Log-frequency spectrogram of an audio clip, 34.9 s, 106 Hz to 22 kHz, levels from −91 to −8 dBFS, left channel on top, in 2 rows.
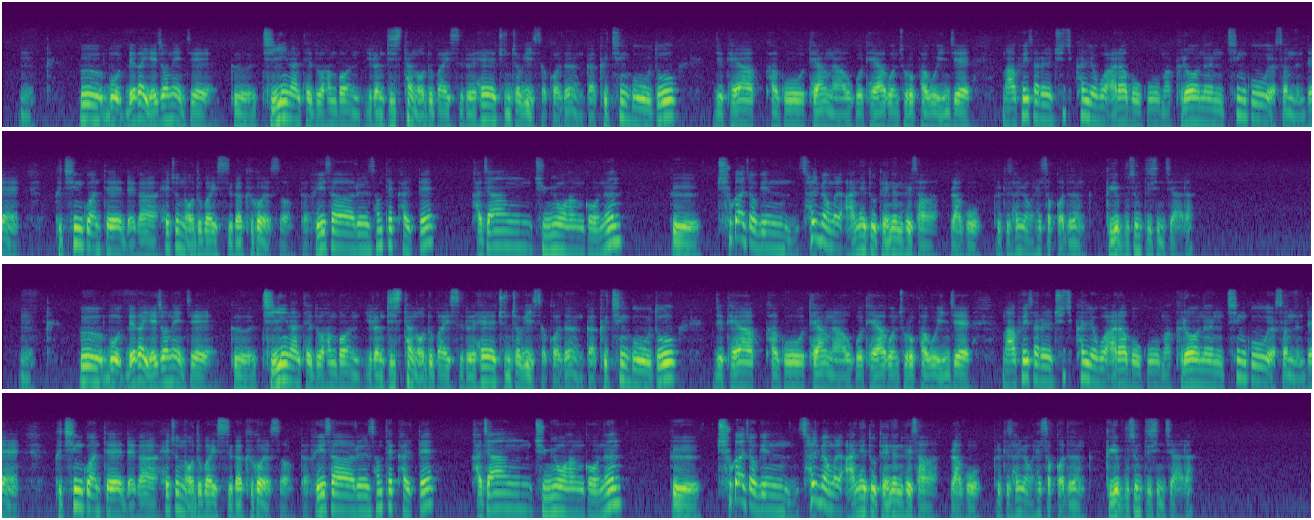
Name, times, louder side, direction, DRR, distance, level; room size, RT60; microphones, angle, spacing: voice 1, 0.2-0.7 1.0-23.3 23.7-25.7 26.4-31.9 32.2-33.4, right 2 dB, 40° right, 3.2 m, -29 dB
head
